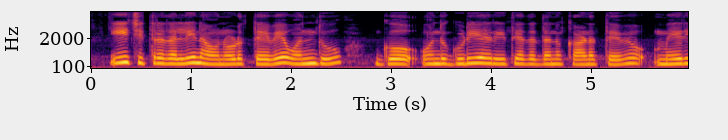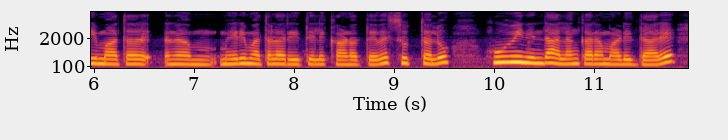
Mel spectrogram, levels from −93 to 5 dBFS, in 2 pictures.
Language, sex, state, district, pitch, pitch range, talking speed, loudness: Kannada, female, Karnataka, Shimoga, 215 Hz, 205-245 Hz, 100 wpm, -15 LUFS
